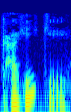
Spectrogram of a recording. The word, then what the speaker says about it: Kahiki: Lono is one of the four major gods brought to Hawaii from Kahiki, or Tahiti in Hawaiian is pronounced Kahiki.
